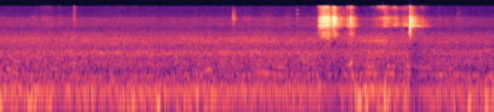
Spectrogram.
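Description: Hydraulic tail lift lowering a truck's rear door-ramp, with a steady low mechanical hum and a few short hissing sounds about four to five seconds in.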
